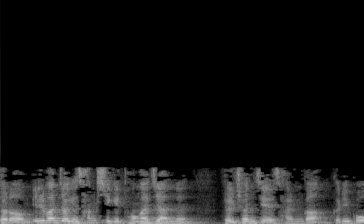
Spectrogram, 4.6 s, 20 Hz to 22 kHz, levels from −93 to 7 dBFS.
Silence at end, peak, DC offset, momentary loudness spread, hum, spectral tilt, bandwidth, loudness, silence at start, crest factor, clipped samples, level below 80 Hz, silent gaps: 0 s; -6 dBFS; under 0.1%; 9 LU; none; -10.5 dB/octave; 5.8 kHz; -24 LUFS; 0 s; 18 dB; under 0.1%; -66 dBFS; none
